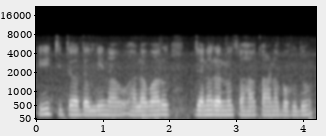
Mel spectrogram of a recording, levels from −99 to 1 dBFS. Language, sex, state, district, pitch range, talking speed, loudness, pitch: Kannada, female, Karnataka, Bangalore, 150-165 Hz, 100 wpm, -18 LUFS, 160 Hz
